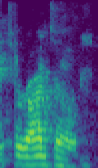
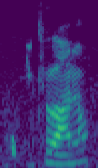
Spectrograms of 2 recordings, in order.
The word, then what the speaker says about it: Toronto: about the pronunciation of did people get really angry if you say the second t in toronto because i've heard people get really angry yeah like they say toronto i mean like personally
